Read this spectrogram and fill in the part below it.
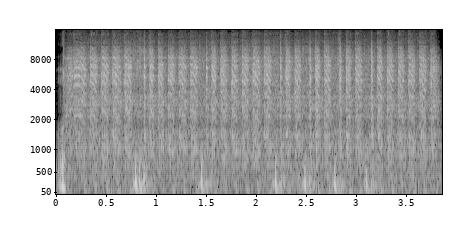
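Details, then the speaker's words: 1998 Yamaha YZF600R Thundercat, sitting since 2013, cranked on brake cleaner: the starter cranks steadily at about three turns a second with a few scattered exhaust pops but won't catch; it has compression and spark, and the carbs need a full rebuild. "It's going to run. Oh, almost. That was the exhaust on that."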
